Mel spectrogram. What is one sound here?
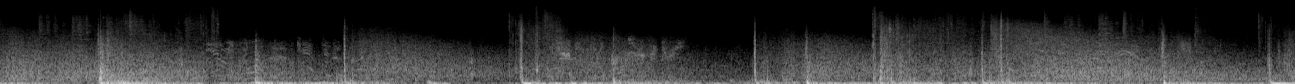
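Loud explosions boom nearby.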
